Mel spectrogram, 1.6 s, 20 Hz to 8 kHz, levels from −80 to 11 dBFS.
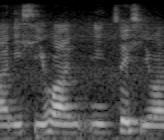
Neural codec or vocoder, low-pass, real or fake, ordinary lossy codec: none; 7.2 kHz; real; none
